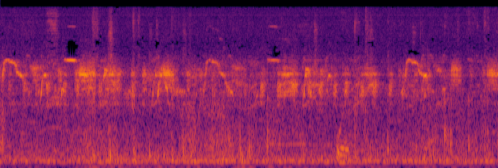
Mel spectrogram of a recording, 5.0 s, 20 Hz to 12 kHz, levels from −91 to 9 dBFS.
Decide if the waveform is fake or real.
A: real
